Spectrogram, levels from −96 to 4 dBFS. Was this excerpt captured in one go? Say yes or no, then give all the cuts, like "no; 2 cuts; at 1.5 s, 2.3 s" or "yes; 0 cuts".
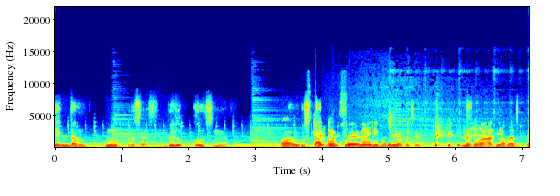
yes; 0 cuts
